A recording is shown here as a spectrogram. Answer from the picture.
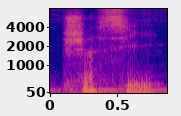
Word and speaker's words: chassis: it is said as chassi silent S at the end because it's French in English both British and American pronunciations are similar as Jassie Jassie jie is this true chassis chassis chassis chassis okay and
